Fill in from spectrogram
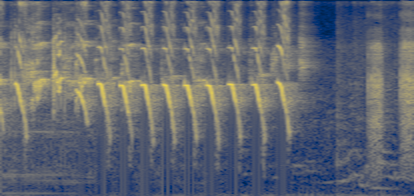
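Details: Javan myna lure sound for provoking other mynas: a rapid string of about a dozen loud, downward-sliding whistled notes, evenly spaced, then two short bursts of hiss.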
